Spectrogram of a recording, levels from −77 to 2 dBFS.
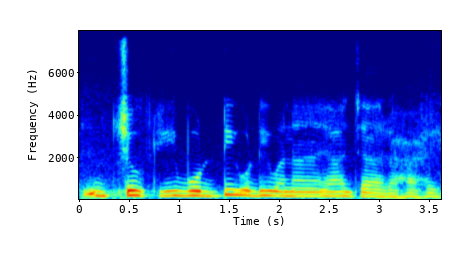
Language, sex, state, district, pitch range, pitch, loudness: Hindi, female, Bihar, West Champaran, 180-210 Hz, 190 Hz, -18 LUFS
